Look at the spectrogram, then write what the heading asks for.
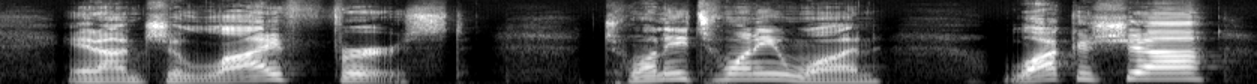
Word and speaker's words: Waukesha: on july 1st 2021 waukesha is how you say a waukesha county judge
